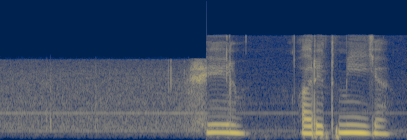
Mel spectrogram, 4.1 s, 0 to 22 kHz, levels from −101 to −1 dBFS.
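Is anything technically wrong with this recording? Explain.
Yes. From the start to about 2.07 s the speech is band-limited, with nothing above 3.8 kHz, so it sounds dull and boxy, about 5 dB different in level, with its own faint background noise roughly 30 dB below the speech. Then it opens up abruptly with no gap, likely an input switched to a poorer device for that first stretch.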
